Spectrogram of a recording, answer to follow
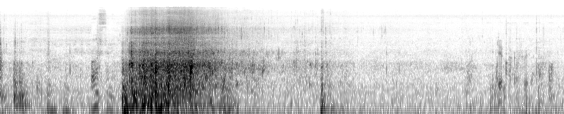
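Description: Large alligator gar thrashing at the surface beside the boat: one loud splash starts about two seconds in, lasts about a second and a half and fades out.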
